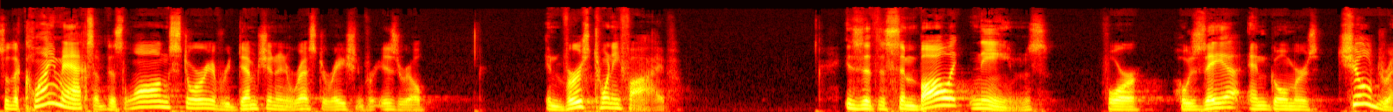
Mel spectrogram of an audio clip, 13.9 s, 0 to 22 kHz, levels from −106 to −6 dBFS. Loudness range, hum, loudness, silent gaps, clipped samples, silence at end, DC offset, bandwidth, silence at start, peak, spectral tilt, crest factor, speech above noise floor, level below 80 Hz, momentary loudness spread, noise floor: 7 LU; none; -23 LUFS; none; under 0.1%; 0 s; under 0.1%; 16.5 kHz; 0 s; -4 dBFS; -5 dB/octave; 20 dB; 52 dB; -54 dBFS; 15 LU; -75 dBFS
